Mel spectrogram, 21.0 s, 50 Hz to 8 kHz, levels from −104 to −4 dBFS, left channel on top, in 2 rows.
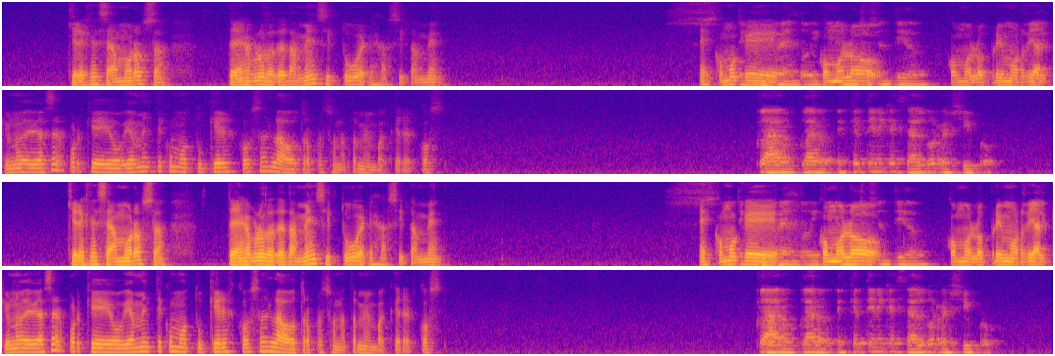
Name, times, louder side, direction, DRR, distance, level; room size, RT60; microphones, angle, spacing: voice 1, 0.7-1.9 2.3-4.4 7.0-7.8 8.2-8.8 9.5-14.9, right 5 dB, 85° right, 0.4 m, -25 dB
voice 2, 6.8-9.3 18.1-20.4, right 1 dB, 35° right, 2.0 m, -32 dB
5.5 x 4.5 x 5.1 m
head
